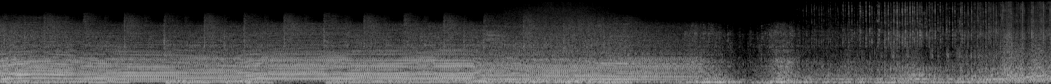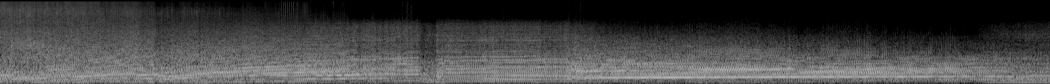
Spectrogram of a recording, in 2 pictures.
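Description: A drag race car makes a timed run down the strip, loud and close, its engine revving in repeated rising bursts through the gears before roaring on and fading, with no talk over it.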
